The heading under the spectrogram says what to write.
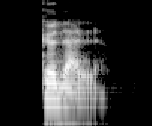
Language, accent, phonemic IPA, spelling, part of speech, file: French, France, /kə dal/, que dalle, phrase, LL-Q150 (fra)-que dalle.wav
- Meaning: sod all, naff all, jack shit (nothing)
